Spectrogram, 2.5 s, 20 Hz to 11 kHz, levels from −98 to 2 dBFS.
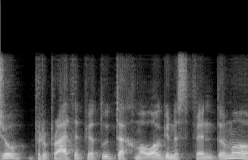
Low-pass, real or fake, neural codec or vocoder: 7.2 kHz; fake; codec, 16 kHz, 0.7 kbps, FocalCodec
